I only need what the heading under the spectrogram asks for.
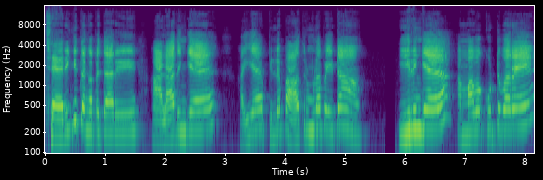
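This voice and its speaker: A voice actor plays a fond young village father in a comic cartoon, soothing a baby in a gentle, coaxing mid-pitched voice with a Kanyakumari accent. He fumbles along, cheerful and a little clueless. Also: steady tone, takes it slowly, long pauses, a little hiss or hum, natural voice. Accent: Kanyakumari Tamil.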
